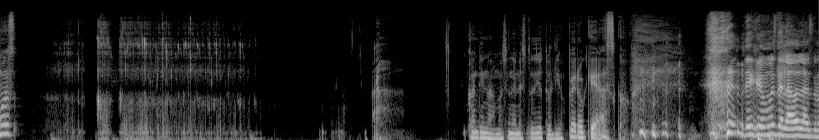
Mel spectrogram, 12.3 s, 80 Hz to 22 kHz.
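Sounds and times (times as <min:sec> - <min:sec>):
speech: 0:00.0 - 0:00.4, 0:01.5 - 0:02.0, 0:07.0 - 0:10.0, 0:10.9 - 0:12.2
slurping coffee from a small cup: 0:00.8 - 0:04.0
laughter: 0:09.5 - 0:11.7.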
